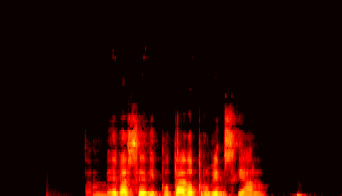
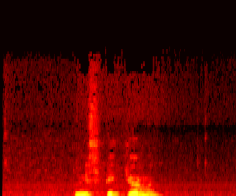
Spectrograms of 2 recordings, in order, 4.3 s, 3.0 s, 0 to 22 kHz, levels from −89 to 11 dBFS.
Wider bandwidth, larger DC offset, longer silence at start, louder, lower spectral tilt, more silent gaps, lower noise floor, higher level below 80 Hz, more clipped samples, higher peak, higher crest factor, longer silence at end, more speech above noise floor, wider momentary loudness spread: second, 10 kHz vs 14 kHz; neither; first, 1.15 s vs 0.95 s; about the same, -21 LUFS vs -19 LUFS; second, -4 dB/octave vs -8 dB/octave; neither; first, -67 dBFS vs -58 dBFS; about the same, -58 dBFS vs -56 dBFS; neither; about the same, -4 dBFS vs -4 dBFS; about the same, 20 dB vs 18 dB; second, 0.5 s vs 0.95 s; first, 45 dB vs 40 dB; first, 13 LU vs 10 LU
